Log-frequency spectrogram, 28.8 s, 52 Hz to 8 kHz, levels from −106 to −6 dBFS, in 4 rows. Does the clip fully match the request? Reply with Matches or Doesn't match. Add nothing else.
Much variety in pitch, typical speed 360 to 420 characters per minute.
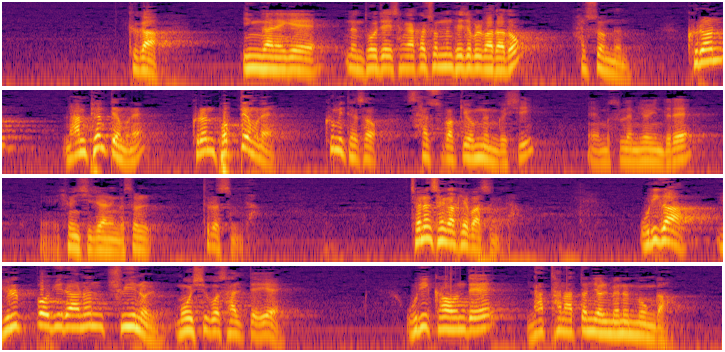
Doesn't match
